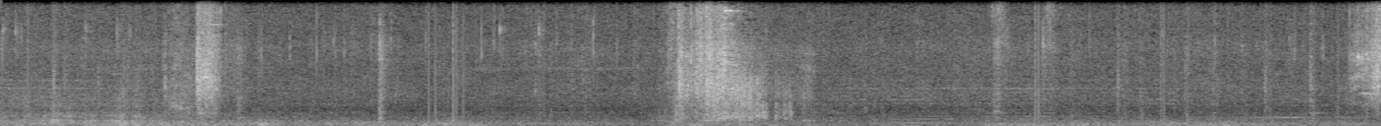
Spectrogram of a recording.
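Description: Thunderstorm in Skyrim with the Scandinavian Weathers mod: steady rain hisses throughout while deep thunder rolls and cracks break in, a heavy rumble swelling near the middle, with no talking.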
